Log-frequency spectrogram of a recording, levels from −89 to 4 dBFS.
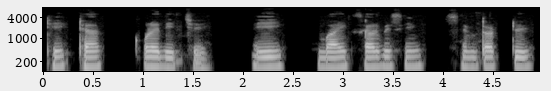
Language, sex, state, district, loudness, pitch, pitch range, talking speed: Bengali, male, West Bengal, Dakshin Dinajpur, -27 LUFS, 135 Hz, 135-140 Hz, 110 wpm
